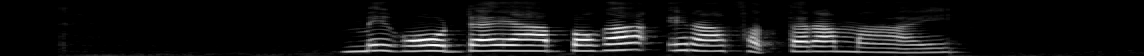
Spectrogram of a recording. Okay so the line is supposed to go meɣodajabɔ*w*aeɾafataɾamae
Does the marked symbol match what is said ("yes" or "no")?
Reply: no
